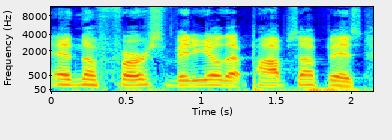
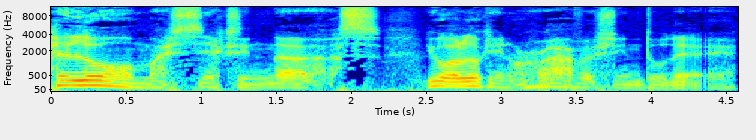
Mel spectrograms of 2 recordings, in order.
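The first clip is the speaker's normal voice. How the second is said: put-on, laid-on Spanish accent; 9 semitones lower, 12 dB quieter than usual. Joking about people waking up in character, greeting a nurse in Puss in Boots Spanish accent. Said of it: "When you wake up and you have a Spanish one".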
